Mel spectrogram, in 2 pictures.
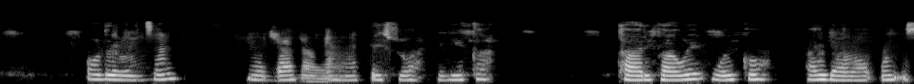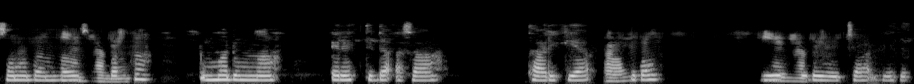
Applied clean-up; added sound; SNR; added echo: neural mask model Resemble Enhance denoiser.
